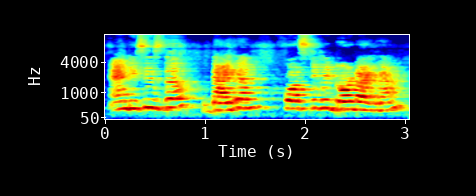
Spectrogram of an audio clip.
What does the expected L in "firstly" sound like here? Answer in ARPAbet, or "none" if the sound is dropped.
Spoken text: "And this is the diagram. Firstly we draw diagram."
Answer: none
